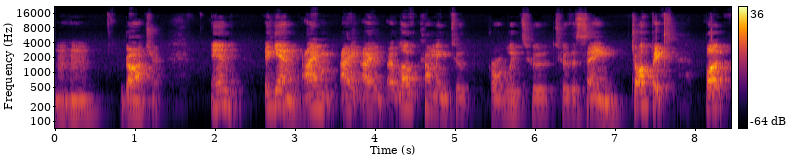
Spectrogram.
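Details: Young adult man who stuttered through his first 18 years and took the Starfish project course; he still stutters and blocks and uses a breathing technique only some of the time. Stuttering.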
